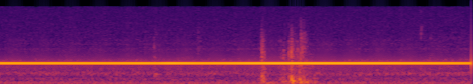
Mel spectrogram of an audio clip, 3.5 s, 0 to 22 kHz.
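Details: 1981 Rotel RVC220 (Cybernet 134) UK FM CB radio after extensive repair, receive SINAD test near 1 µV: clean steady single-pitch tone, brief scuffle midway; sensitivity 0.23 µV for 12 dB SINAD, receiver passing test signal cleanly.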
